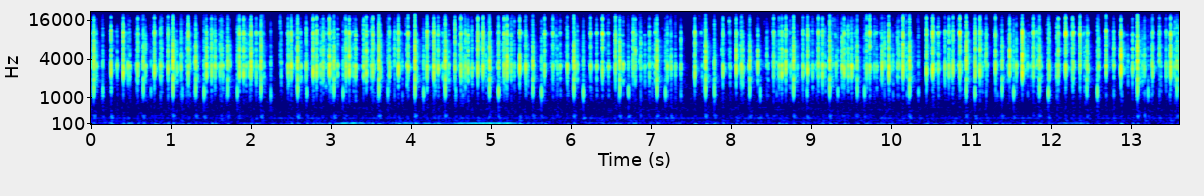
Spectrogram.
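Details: Baron Boards BP One in gasket mount evenly placed around the aluminum plate, GMK Terminal keycaps, lubed Cherry MX Black Clear Top switches: rapid soft muted clacks, no ping or rattle; judged better-sounding than the stiffer and more flexible mounts tried earlier.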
